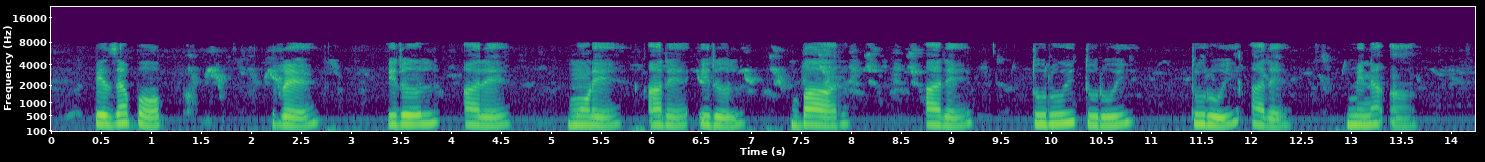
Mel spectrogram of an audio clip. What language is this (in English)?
Santali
